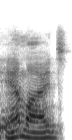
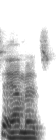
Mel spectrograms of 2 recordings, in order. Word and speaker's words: amide: dear to my heart amids or amids depending on which side of the ocean you are English pronounce it actually amides but here in the United States amids and heterocyc compounds and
